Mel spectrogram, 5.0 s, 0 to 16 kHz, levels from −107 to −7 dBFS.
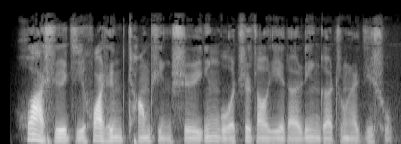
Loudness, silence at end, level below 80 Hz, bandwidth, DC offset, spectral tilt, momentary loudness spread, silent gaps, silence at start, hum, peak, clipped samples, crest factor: -27 LUFS; 0.1 s; -44 dBFS; 11 kHz; under 0.1%; -5.5 dB/octave; 11 LU; none; 0.3 s; none; -4 dBFS; under 0.1%; 22 dB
